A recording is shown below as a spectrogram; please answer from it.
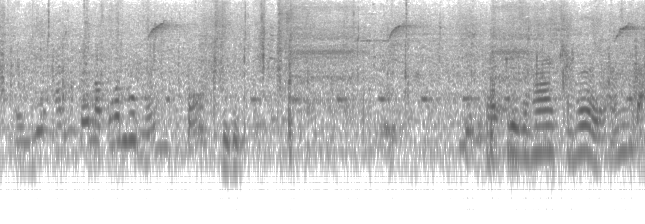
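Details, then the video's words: Hungry baby monkey Lucie begging for milk with wobbling, quavering cries in quick bursts, while a bird gives a short rising whistle roughly every two seconds in the background. "Lucie Very Hungry Milk I Lovely Cute Baby Monkey"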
